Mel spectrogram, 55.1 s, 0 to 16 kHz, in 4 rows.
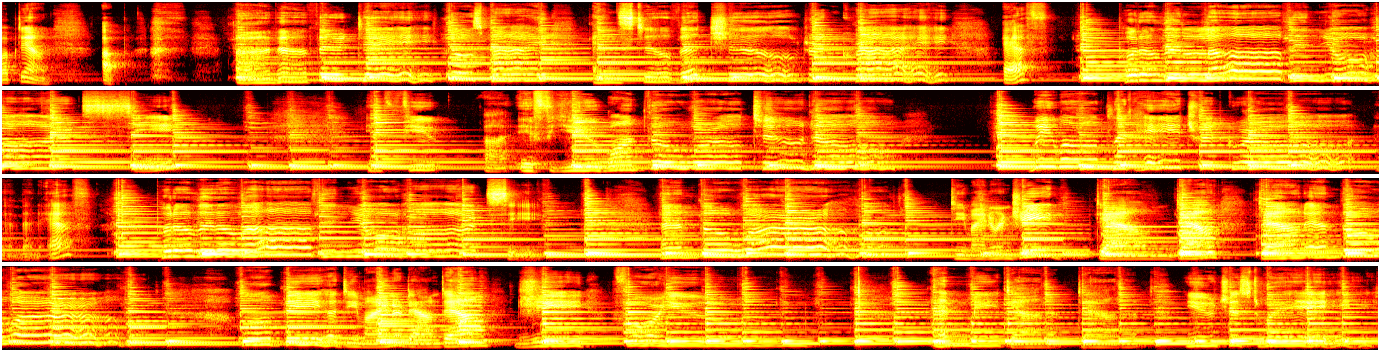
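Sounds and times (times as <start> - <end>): ukulele strumming chords: 2.3 - 55.0.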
